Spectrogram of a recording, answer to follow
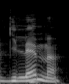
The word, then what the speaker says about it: Guilhem: Mais pourquoi est-ce que c'est Guilhem et pas Guillaume? Bah, j'aurais tendance à découper le prénom, moi, en 2 syllabes.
